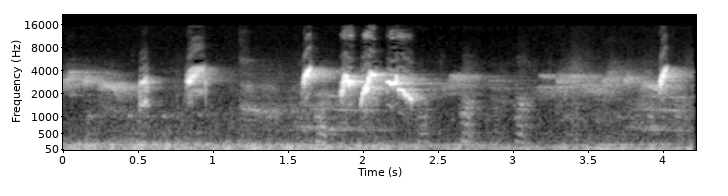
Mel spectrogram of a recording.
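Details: Singing, dancing red-whiskered bulbul in voice training: scattered single whistled notes, then a quick run of three or four bright slurred notes, then softer notes, over a faint low hum.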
